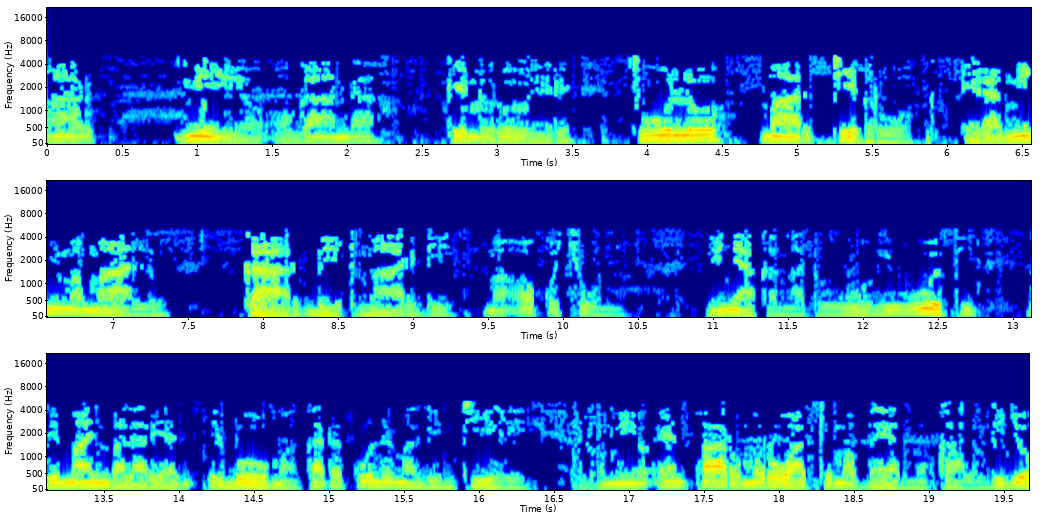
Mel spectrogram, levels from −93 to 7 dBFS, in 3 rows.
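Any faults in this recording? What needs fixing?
The speech is heavily damaged by what is likely AAC compression, and it lasts the whole clip. Nothing is heard above 5 kHz, so the sound is dull and muffled. Sibilants lose their edge and take on a fizzy, smeared texture. Sustained sounds warble. The encoder keeps only the parts of the spectrum it judges most audible and discards the rest. That fits AAC-LC run at a very low bitrate, around 8 kbps. To prevent it, re-encode from the original source at a much higher bitrate.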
